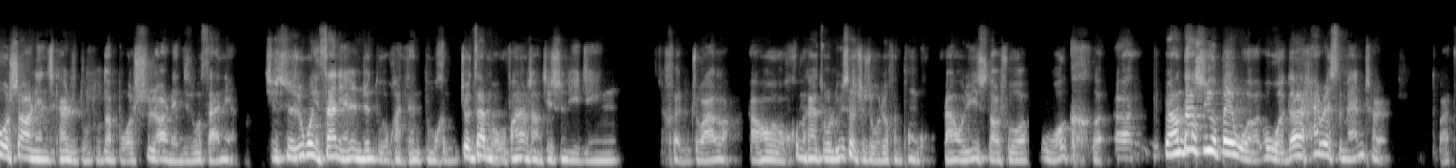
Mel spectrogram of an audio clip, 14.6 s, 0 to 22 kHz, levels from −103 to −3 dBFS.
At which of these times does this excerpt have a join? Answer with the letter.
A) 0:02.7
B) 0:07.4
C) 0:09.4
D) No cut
D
